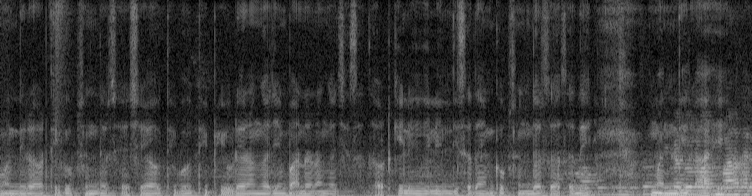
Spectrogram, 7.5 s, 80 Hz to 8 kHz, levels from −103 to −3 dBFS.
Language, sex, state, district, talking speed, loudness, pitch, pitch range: Marathi, male, Maharashtra, Chandrapur, 185 wpm, -36 LUFS, 95 Hz, 95-105 Hz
